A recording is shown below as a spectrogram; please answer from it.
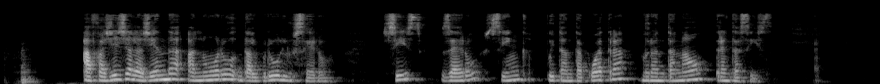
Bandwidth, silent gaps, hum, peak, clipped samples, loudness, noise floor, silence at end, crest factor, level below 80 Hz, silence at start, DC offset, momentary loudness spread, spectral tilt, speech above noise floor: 11.5 kHz; none; none; 0 dBFS; under 0.1%; -24 LUFS; -73 dBFS; 1.1 s; 24 dB; -60 dBFS; 0.2 s; under 0.1%; 14 LU; -4.5 dB/octave; 49 dB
